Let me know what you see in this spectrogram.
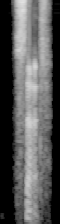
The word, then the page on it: sat: British English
